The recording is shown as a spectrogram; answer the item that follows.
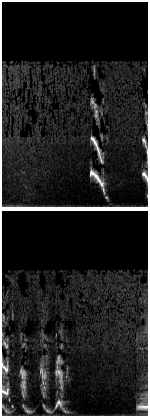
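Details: A common hill myna, singing and calling to its flock, gives a loud, piercing downslurred whistle, then a fast run of swooping up-and-down whistles, over a low background hum.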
